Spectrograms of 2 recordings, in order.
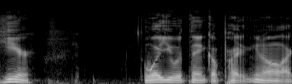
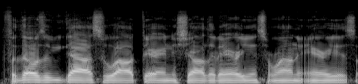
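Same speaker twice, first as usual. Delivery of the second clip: ordinary talk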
